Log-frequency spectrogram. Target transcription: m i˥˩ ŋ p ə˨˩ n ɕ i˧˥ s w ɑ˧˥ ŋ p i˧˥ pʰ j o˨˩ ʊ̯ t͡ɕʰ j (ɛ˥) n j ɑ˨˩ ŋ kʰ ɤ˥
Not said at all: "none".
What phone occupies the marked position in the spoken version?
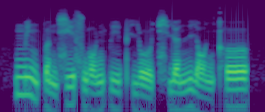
ɛ˧˥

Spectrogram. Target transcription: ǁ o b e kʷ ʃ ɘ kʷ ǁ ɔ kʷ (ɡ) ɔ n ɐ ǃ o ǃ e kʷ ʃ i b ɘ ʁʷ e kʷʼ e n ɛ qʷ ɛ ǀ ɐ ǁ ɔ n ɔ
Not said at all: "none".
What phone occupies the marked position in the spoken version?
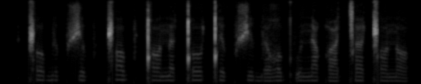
ǃ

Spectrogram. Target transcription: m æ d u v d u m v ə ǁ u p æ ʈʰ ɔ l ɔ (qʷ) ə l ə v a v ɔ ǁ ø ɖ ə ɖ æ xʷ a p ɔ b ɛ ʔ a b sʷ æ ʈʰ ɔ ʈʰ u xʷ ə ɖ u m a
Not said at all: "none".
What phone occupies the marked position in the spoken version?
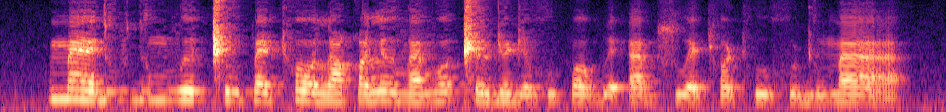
qʷ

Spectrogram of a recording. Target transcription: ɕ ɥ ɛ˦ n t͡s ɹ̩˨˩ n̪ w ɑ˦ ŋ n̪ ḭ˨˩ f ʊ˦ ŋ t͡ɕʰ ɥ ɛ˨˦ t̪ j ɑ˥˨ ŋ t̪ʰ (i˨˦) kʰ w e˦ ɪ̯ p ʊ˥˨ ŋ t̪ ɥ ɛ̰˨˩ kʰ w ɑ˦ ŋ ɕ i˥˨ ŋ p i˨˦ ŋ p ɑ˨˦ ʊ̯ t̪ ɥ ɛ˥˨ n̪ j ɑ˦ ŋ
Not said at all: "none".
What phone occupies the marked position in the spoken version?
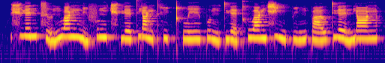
i˨˦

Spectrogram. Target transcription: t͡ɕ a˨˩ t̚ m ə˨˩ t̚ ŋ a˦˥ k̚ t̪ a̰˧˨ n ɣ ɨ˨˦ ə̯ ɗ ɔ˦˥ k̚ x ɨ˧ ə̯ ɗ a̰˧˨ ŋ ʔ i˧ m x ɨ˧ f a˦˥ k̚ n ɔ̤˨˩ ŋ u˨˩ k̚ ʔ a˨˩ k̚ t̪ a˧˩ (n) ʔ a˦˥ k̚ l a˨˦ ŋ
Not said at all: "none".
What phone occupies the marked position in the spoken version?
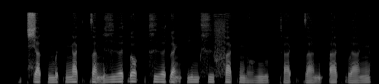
n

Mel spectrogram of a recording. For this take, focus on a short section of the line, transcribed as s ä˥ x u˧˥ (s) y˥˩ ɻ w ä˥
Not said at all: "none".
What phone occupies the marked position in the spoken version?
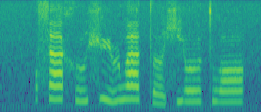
ɕ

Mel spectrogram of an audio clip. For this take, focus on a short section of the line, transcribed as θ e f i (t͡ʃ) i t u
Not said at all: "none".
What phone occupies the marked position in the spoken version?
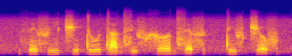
t͡ʃ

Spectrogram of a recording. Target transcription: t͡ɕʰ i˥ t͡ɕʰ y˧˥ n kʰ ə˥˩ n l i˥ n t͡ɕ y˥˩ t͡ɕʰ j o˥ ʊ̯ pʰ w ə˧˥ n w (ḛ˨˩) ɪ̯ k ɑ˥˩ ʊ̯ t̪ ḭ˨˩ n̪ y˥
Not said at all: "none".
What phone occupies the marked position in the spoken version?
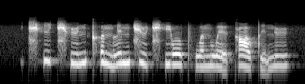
ḛ˨˩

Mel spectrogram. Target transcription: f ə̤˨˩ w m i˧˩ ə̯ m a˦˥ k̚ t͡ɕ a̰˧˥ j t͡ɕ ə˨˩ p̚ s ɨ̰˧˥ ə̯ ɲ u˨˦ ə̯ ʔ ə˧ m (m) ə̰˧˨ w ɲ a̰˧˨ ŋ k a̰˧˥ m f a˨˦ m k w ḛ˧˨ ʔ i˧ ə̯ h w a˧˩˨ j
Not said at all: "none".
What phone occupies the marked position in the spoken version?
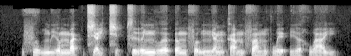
f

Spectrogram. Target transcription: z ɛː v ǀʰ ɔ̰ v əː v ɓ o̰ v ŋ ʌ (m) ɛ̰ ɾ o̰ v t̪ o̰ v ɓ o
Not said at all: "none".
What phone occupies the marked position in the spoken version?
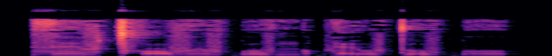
bʱ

